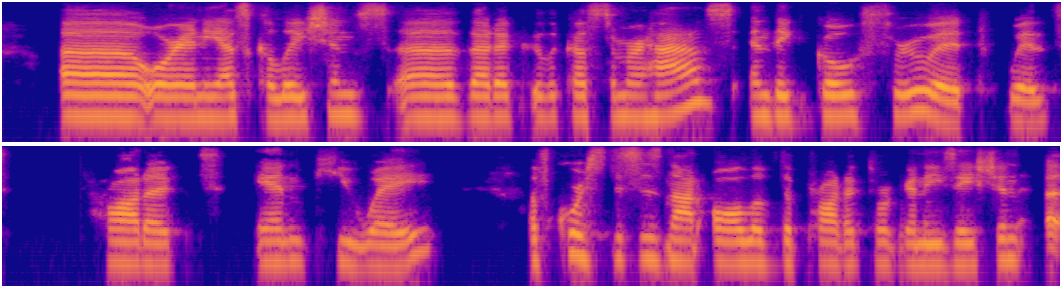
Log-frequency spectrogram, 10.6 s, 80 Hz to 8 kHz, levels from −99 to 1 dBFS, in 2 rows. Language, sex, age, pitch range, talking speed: English, female, 20-39, 170-195 Hz, 165 wpm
